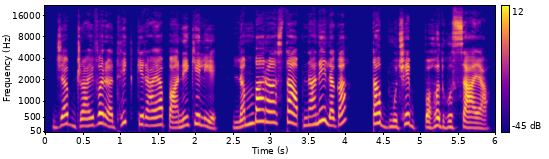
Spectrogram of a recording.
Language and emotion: Hindi, angry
